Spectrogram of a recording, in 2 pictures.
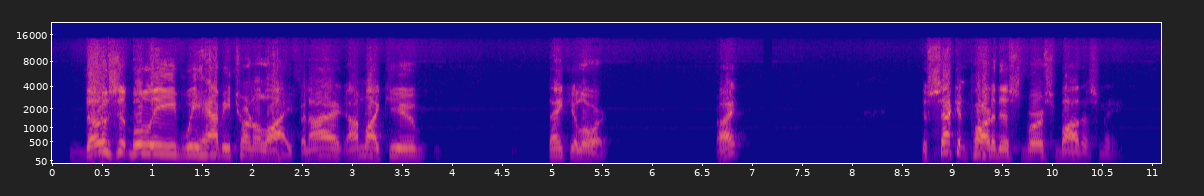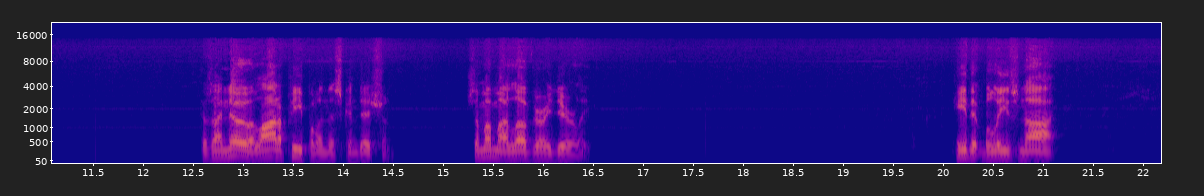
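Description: A man speaks calmly through a microphone in a large room, with pauses.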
